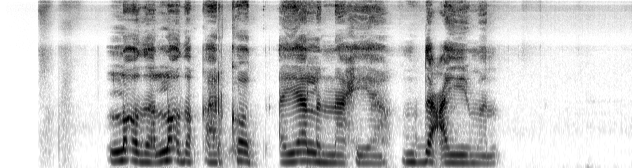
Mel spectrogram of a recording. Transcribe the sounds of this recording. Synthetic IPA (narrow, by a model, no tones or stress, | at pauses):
lɔʔðɐlɔʔðɐqɑːrkʰɔːd̪ʔɐjaːlɐnaːħɪjaːmʊd̪ɐʕɑjɪmɐn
